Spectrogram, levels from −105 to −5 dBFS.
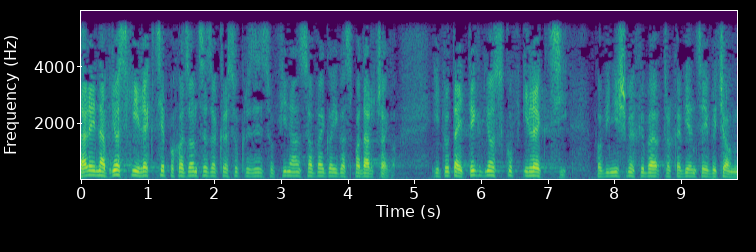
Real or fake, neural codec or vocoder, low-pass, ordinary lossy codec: real; none; 5.4 kHz; none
